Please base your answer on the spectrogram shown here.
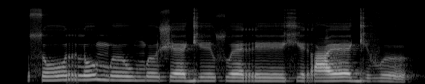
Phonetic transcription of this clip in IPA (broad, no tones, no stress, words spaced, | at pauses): soːr lo mɵːwmɵːʃɛː ɡʲeːsʷɛːreː xʲɛrʕɛːɡʲe vɵ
